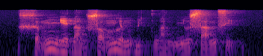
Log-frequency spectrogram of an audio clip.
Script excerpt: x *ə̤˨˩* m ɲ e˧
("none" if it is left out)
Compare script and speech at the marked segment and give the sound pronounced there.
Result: ə̰˧˥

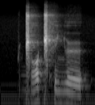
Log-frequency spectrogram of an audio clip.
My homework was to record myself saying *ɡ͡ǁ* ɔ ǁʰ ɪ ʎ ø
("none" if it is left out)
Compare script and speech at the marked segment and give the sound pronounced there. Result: ɡ͡ǁ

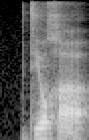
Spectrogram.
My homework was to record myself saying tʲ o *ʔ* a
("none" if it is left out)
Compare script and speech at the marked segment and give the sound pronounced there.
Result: χ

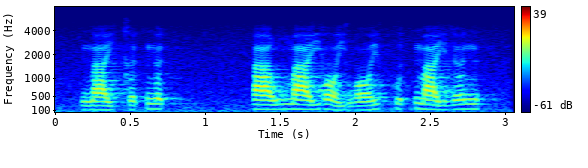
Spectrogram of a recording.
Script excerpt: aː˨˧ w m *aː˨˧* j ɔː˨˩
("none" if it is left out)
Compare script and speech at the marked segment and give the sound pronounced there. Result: aː˨˧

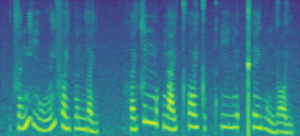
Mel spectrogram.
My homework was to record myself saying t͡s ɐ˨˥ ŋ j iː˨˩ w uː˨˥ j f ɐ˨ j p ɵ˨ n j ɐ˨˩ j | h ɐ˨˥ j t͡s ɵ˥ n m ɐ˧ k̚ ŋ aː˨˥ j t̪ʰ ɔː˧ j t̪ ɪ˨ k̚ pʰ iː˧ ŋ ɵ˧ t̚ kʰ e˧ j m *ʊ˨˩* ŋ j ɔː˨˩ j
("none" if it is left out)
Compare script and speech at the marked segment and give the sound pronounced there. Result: ʊ˨˩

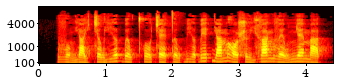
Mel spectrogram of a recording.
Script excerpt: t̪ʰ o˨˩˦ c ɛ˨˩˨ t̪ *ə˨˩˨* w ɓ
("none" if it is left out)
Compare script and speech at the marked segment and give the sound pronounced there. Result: ə˨˩˨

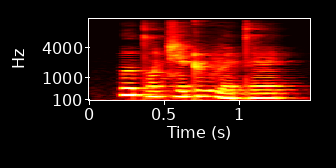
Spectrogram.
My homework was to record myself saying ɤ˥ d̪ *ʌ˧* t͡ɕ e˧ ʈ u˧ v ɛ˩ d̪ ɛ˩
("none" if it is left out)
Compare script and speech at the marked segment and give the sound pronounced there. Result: ɔ˧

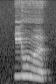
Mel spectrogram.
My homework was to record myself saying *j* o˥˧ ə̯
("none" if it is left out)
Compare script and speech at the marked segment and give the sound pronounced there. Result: j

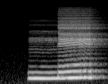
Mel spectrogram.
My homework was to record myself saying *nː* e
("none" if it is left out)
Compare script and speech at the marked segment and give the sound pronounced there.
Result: nː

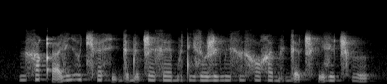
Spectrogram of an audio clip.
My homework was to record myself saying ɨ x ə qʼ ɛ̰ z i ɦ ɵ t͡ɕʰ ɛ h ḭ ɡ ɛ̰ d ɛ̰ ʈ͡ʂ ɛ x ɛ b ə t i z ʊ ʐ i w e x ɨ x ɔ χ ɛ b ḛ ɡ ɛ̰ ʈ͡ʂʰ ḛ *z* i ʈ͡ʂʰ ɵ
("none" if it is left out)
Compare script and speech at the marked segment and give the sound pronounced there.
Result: z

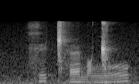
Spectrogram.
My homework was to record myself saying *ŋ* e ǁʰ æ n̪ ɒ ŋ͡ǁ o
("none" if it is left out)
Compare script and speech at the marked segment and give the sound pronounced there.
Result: x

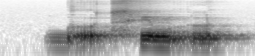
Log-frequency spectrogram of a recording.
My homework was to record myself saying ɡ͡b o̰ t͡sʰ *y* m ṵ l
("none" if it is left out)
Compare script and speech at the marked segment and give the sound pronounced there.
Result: ɪ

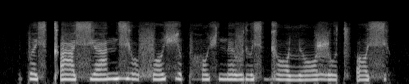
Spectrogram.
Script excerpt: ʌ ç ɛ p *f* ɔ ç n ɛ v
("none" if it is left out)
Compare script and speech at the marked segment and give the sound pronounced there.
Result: h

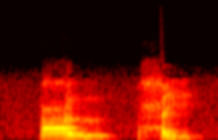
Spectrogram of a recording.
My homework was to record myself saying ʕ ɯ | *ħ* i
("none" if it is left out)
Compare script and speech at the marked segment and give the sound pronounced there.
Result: ħ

